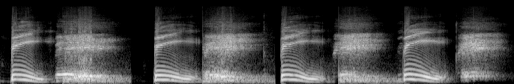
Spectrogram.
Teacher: কিভাবে বলবো, দুই ঠোঁট চাপ দিয়ে ধরবো, তারপর ঠুস করে ছেড়ে দেবো।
